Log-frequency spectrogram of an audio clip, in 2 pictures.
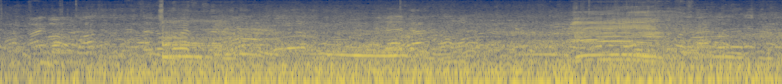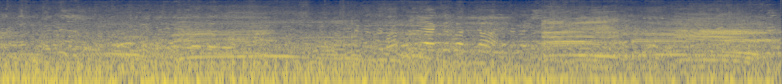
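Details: Cattle lowing at a market where Sahiwal bull calves are traded, Jessore, Bangladesh; repeated sliding moos at intervals through the recording, layered under men talking prices, crowd babble and passing vehicle rumble.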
